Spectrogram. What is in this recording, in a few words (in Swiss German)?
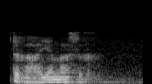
"raje masser", alsace; meteo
